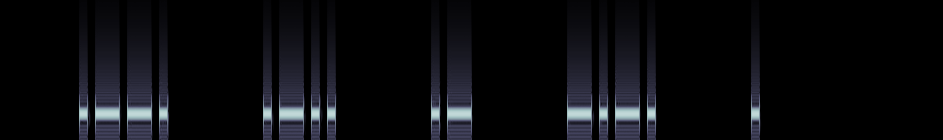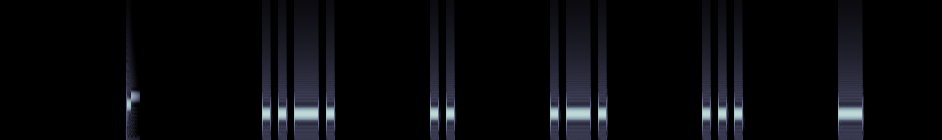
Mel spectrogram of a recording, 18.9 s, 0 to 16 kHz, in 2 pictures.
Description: Morse code, heard as a keyed tone, about 15 wpm, spaced as for 7 wpm, 700 Hz. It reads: PLACE FIRST
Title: 4x Character Spacing - Top 200 Words - 15wpm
